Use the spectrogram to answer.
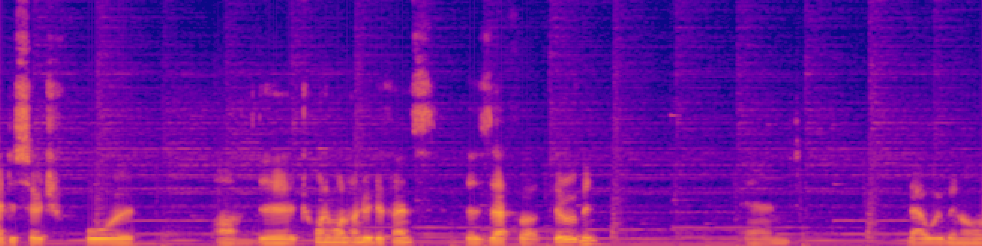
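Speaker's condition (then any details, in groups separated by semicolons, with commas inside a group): No condition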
